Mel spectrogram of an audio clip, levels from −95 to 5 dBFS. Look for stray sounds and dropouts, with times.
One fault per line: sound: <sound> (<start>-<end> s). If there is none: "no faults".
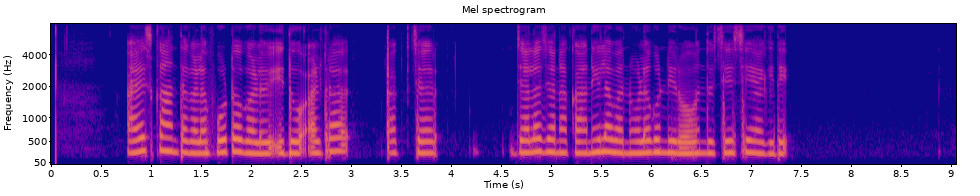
no faults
